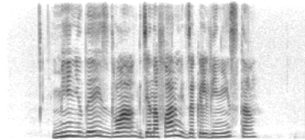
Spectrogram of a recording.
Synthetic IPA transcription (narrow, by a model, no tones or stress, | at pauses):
mʲinʲɪd̪eizʲd̪vaɡdʲenɐfarmʲɪtʲzɐkəlʲvʲɪnʲist̪ɐ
